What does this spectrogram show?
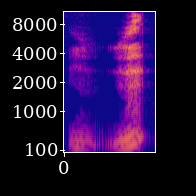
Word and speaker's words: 羽: And when we double that, the study or review, it become feathers and pronounced differently, pronounced as yu.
